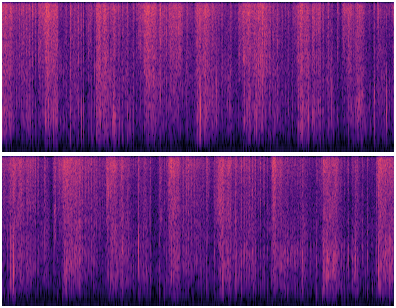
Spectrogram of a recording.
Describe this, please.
I recorded sound of walking in the snow in the forest.
walking, forest, snow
